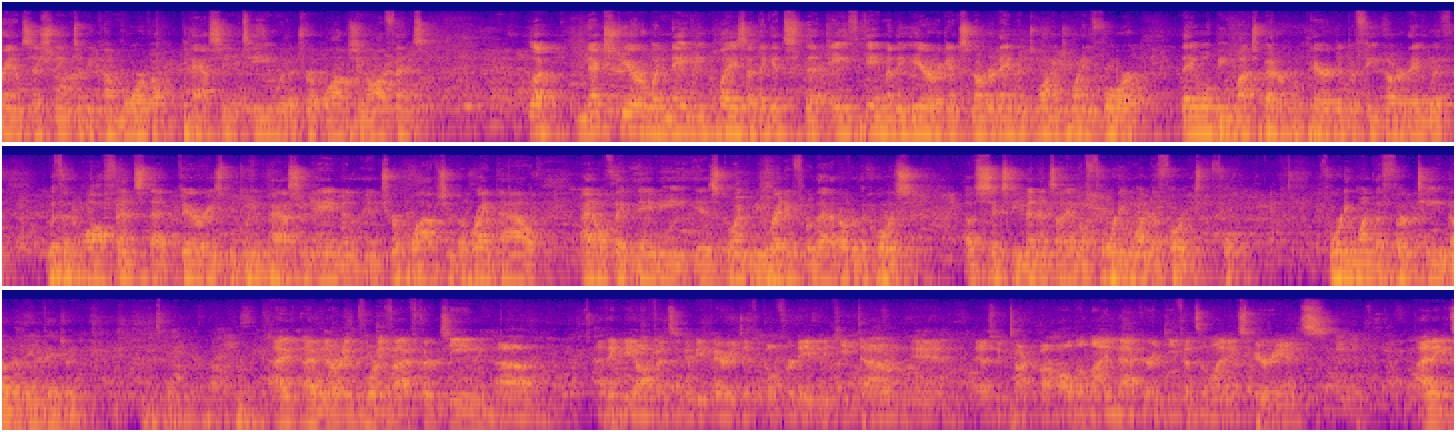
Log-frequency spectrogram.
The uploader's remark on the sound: Recorded Live at " The Bar ". Takes questions from the fans.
